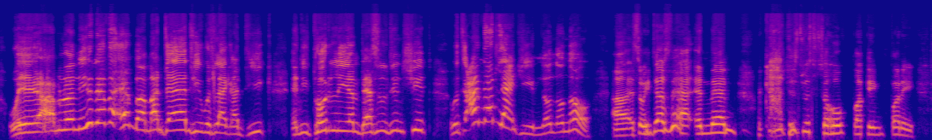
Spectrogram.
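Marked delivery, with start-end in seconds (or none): 0.1-7.4 put-on swooping, sing-song French accent. Retelling a game session, the speaker does this character in a french accent. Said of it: "does a French guy".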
